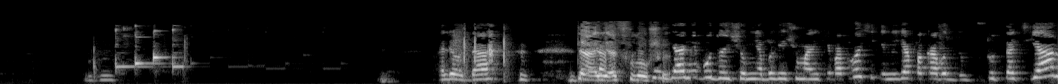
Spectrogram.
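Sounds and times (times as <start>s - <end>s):
speech: 0.8s - 1.4s, 4.4s - 10.5s
electronic phone ringtone melody on outgoing call: 1.2s - 3.5s.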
